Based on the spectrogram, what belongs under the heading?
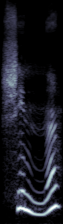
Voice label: "skinne", nb NO

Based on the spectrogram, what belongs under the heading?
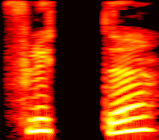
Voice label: "flytte", nb NO

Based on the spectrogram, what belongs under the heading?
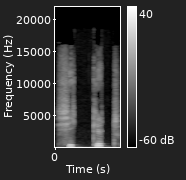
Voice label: "kikkert", nb NO

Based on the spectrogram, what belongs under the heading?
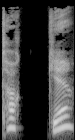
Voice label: "takke", nb NO

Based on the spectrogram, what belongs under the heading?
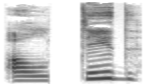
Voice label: "alltid", nb NO

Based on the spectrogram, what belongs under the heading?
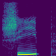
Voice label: "skip", nb NO

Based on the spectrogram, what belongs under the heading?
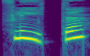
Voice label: "flyte", nb NO

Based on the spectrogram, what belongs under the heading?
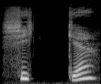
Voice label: "kikke", nb NO

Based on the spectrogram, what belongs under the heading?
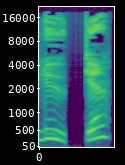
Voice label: "luke", nb NO

